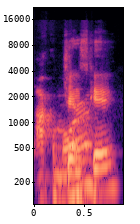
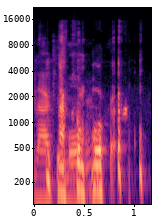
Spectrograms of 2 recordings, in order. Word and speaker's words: Nakamura: And how do you pronounce his name? Is it Akamura? Shinsuke Nakamura.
